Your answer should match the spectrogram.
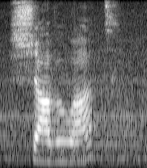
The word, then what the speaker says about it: Shavuot: And the Jewish celebration that happens in June of Shavuot. maybe. I'm not sure if I'm saying it right. Sorry, guys. It's Shavut.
